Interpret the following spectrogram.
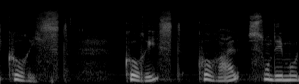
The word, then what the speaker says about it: choristes: Ici, le graphème CH va se prononcer K, comme dans une chorale, des chœurs et des choristes.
